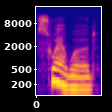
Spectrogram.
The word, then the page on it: swear word: British English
